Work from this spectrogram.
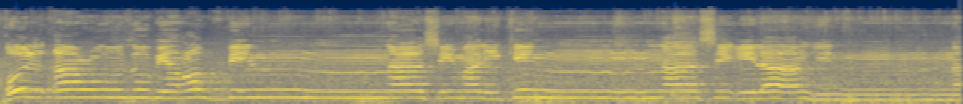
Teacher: تینوں آیات میں لفظ الناس میں نون پہ شد ہے تو غنہ کریں گے، اور مقدار غننے کی 1 برابر ہوگی.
